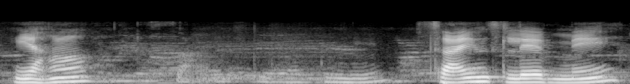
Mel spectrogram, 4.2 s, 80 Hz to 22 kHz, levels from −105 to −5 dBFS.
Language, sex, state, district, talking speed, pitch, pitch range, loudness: Hindi, female, Chhattisgarh, Raipur, 55 wpm, 185 Hz, 175-210 Hz, -16 LUFS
